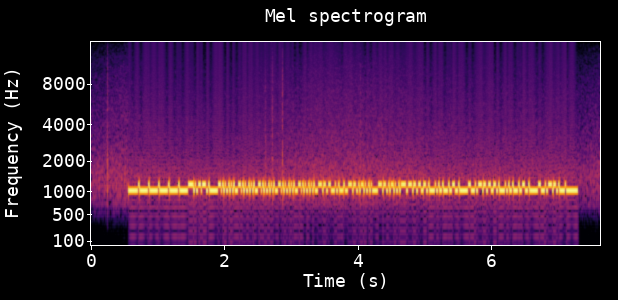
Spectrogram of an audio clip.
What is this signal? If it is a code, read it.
RTTY (50 baud, 170 Hz shift), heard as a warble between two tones, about 1120 Hz centre, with static crashes. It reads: RYRYRYRYRY CQ DX DE IK2C IK2C K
